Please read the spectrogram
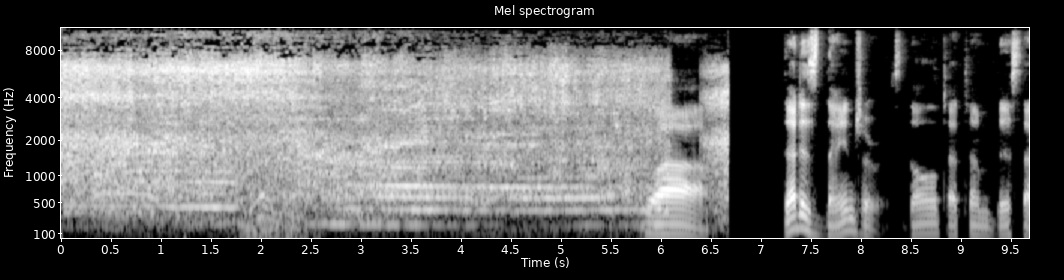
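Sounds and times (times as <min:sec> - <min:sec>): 
jetpack jet engine roar over a Belgian F1 race track: 0:00.0 - 0:06.7
speech: 0:05.9 - 0:09.6.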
